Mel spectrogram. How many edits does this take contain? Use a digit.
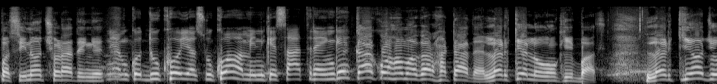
2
